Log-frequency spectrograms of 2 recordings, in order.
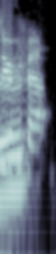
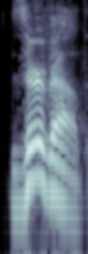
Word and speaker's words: Zuurveld: Um, Here, I forgot to ask, your name is pronounced Simone Z- Zur Zuurveld. Zurveld.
